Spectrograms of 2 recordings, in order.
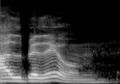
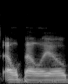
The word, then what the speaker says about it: Albelio: I appreciate that no one knows how to pronounce it right. I think I heard you say it in a video once. Albedeo. And it's Albelio, but yeah. Albeleo. Okay. I was a 50-50 shot. No, it's Albelio.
